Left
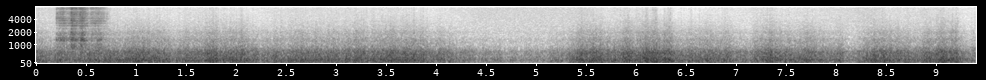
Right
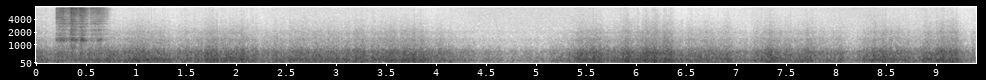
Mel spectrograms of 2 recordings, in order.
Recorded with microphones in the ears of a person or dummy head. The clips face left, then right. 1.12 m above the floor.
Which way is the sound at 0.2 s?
40° right (ahead or behind).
